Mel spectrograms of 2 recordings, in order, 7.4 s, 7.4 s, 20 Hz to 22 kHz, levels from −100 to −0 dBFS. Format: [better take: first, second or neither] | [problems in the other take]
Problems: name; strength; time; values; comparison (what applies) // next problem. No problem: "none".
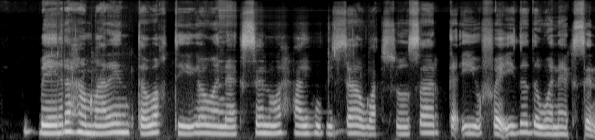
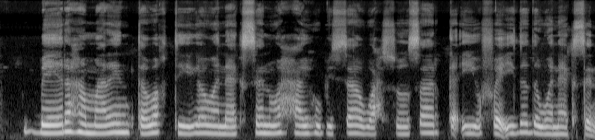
second | noise reduction (neural mask model DeepFilterNet 3)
